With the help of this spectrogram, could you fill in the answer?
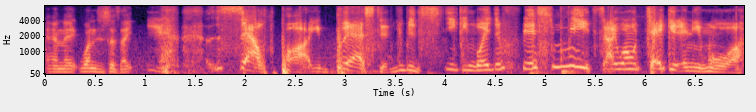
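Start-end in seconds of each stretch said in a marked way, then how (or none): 1.0-6.9 put-on squeaky, swooping rat voice with Brooklyn accent. Game narrator voices one of three squabbling rat creatures, squeaky Brooklyn rat voice. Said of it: "they got a Brooklyn accent".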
